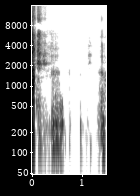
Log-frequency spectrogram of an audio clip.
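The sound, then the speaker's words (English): A person imitates a snoring snort: a sharp, noisy nasal burst followed by a few short, low, throaty grunts trailing off, then another rasping snort, all fairly loud. “That's what my dog sounds like when he snores.”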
